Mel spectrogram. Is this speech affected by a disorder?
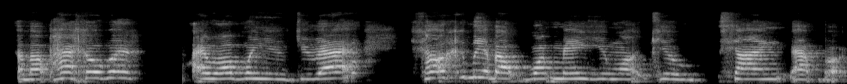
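Yes: impaired speech; speech disability; described as speech disabled.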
